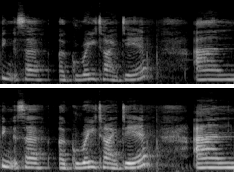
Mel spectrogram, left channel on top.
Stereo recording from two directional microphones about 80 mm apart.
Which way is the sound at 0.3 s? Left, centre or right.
Left.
